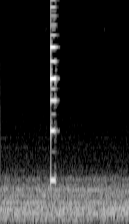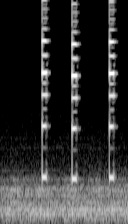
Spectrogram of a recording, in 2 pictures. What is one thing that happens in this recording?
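Electronic buttons beep in short tones.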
